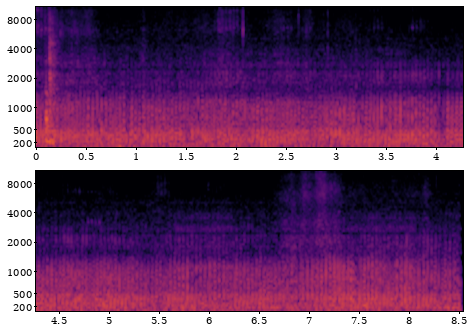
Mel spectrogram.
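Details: Mother cat purring while nursing her kittens indoors, a steady low rumbling purr that runs unbroken through the whole stretch with a soft, even pulse and a few faint rustles.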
